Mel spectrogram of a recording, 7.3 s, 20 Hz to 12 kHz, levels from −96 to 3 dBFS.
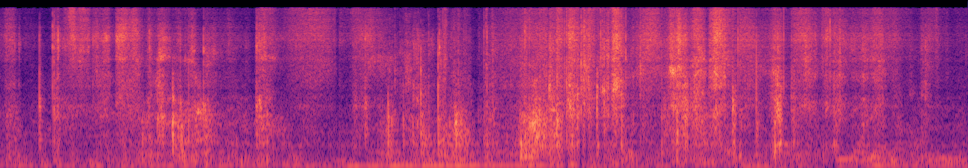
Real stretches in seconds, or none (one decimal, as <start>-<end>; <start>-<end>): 2.9-3.7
